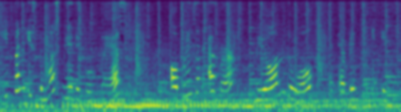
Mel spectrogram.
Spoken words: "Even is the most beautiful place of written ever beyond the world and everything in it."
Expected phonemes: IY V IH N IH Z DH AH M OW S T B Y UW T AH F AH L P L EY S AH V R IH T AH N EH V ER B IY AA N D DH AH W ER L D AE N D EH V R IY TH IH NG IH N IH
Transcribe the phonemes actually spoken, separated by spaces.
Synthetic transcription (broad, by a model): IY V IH N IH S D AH M OW S T B Y UW T AH F AH L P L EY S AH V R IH S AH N EH V ER B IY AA N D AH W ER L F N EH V R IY T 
